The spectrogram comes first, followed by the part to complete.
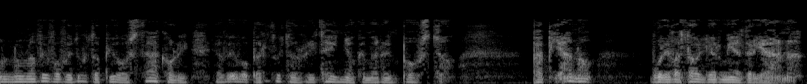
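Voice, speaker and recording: A man reading a novel aloud in a measured, reflective way. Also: lowish voice, gravelly. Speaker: narrator.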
